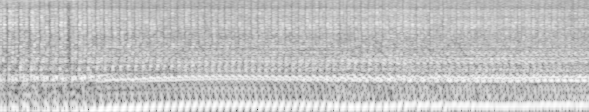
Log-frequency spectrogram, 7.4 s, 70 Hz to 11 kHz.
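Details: 1994 Chevy Silverado Z71 5.7 350 V8 just fitted with aluminum heads, first run: loud low idle with fast uneven ticking clatter about four per second on top; possibly loose rockers.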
